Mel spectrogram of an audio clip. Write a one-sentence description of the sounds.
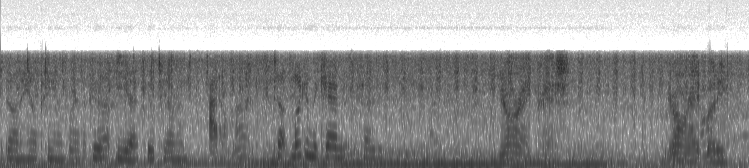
People speaking, dog panting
